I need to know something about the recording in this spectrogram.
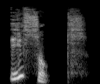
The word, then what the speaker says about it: insults: Now, we also have insults. Insults. Insults. Do you know that? Insults. That is a noun. And it has stress on the first syllable.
